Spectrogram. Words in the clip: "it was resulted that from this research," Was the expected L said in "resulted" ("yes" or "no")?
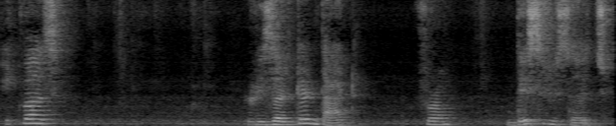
yes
